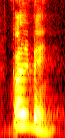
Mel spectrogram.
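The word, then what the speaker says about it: Calvin: 이야기하고 있는 말은 무엇일까요 깔 뱅 종교개혁자 인 이빨 뱅 칼빈이 라고도 우리가 부르는 데 보통 발음이 깔 맹 이래요 그래서 깔 밴 이라고 하는데 깔 명에 이렇게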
